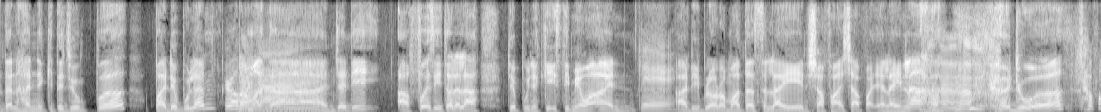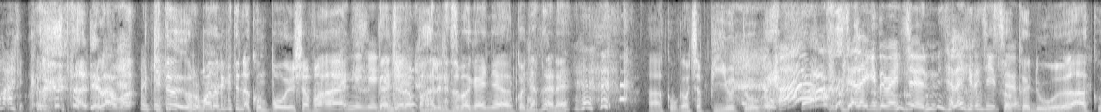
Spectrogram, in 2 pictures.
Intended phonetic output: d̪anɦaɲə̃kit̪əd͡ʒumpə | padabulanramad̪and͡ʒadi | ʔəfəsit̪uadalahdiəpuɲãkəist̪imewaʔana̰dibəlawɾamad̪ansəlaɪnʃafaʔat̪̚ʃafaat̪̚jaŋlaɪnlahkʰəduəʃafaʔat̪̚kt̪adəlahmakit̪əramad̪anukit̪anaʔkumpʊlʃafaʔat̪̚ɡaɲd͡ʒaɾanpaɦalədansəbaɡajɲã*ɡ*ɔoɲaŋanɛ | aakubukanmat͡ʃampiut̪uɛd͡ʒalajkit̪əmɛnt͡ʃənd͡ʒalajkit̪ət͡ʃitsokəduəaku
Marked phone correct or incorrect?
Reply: incorrect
